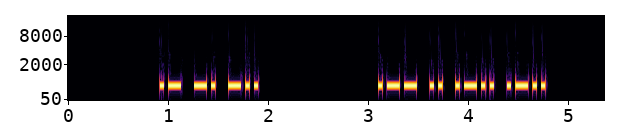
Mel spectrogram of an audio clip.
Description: Morse code, heard as a keyed tone, about 28 wpm, 700 Hz. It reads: AND WILL
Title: 4x Word-Spacing - Sentences from Top 400 Words - 28wpm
